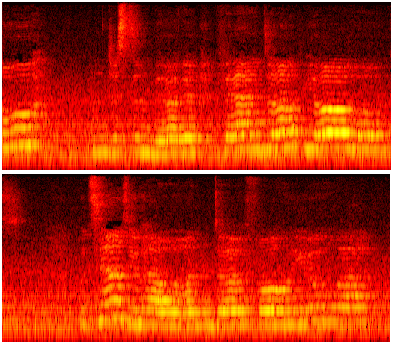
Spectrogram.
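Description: A young woman singing solo with no accompaniment, in long held notes that glide in pitch, in two phrases with a short pause about halfway through.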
